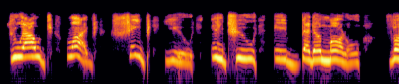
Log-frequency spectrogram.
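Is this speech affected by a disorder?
Yes: cerebral palsy; uses walker and wheelchair.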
